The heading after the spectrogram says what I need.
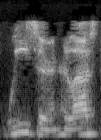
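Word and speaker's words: Ouiser: who I remember so even though it's it's spelled o u i s e r oh my God what are you sure a black person didn't write this oh it's still o i s e Weezer and her last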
